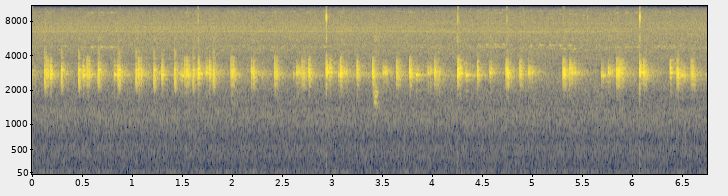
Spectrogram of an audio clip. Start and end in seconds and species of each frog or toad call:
0.1	6.7	Sphaenorhynchus surdus
3.3	3.5	Boana bischoffi
Brazil, 7:45pm

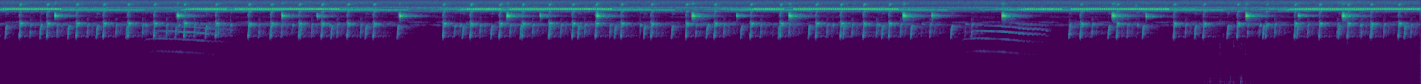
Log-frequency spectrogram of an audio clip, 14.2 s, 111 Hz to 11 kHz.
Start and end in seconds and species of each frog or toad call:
0.0	13.6	Dendropsophus nanus
0.0	14.2	Leptodactylus podicipinus
1.4	2.3	Physalaemus albonotatus
9.5	10.6	Physalaemus albonotatus
Brazil, 7:00pm

